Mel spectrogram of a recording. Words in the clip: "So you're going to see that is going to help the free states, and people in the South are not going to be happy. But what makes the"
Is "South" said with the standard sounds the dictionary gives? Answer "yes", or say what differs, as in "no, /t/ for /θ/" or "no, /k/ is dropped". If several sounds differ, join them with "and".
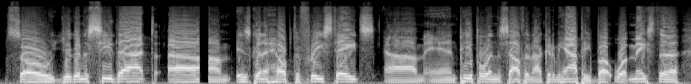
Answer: yes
